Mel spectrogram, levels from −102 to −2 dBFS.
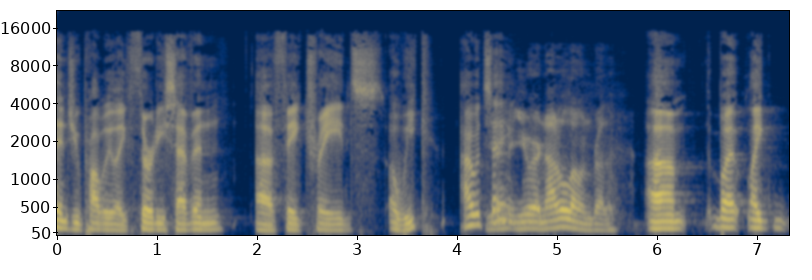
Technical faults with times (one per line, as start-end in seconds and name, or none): none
